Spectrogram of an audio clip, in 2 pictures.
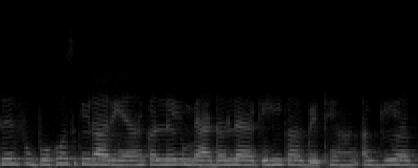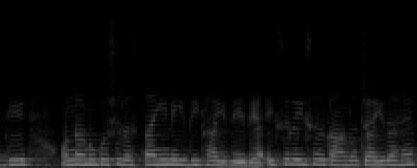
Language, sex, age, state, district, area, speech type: Punjabi, female, 30-45, Punjab, Amritsar, urban, spontaneous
